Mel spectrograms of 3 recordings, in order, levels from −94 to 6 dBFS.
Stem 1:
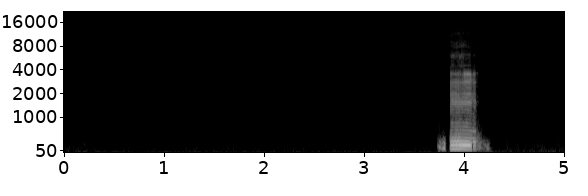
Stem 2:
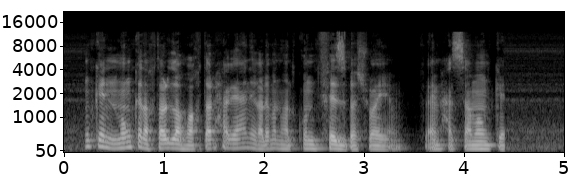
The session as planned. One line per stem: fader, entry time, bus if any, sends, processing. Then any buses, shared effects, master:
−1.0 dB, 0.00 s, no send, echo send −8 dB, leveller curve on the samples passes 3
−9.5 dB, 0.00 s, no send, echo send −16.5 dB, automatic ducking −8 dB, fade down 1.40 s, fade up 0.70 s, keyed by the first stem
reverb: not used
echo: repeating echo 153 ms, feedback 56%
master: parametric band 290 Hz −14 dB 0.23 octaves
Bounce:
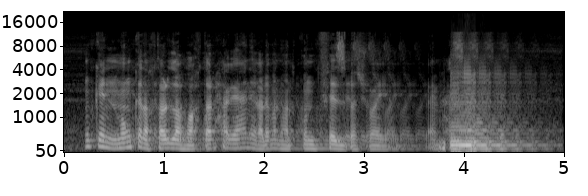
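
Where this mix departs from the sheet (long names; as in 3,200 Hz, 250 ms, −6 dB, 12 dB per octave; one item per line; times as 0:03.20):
stem 2 −9.5 dB → −2.5 dB
master: missing parametric band 290 Hz −14 dB 0.23 octaves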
